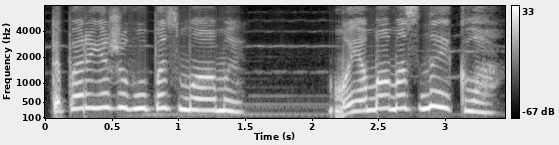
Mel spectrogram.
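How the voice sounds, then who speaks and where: A woman's voice: very high voice, normal speed, faint music behind, pitched above the performer's own voice. A woman voicing a small boy who misses his mother, speaking in an eager, wistful, childlike way in a storybook.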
